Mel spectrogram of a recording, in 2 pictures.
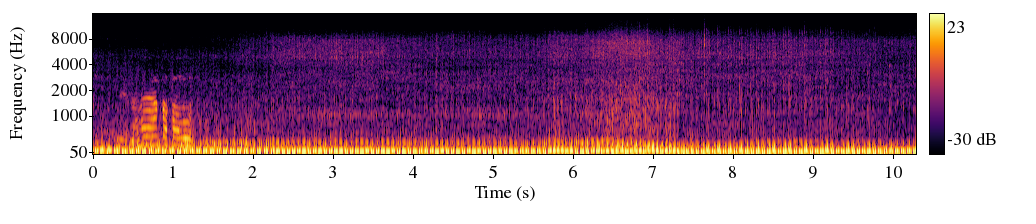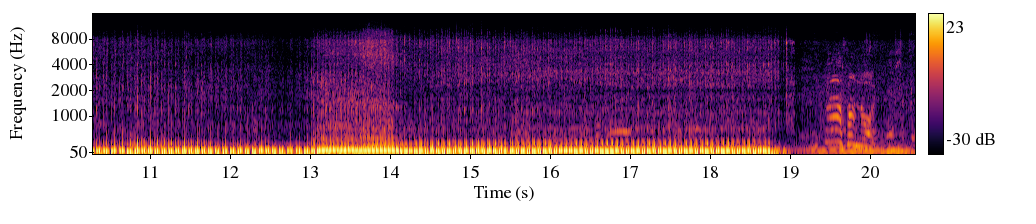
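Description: An enduro motorcycle engine runs close by at a steady, loud idle-to-mid rev for most of the clip, with a couple of brief rises in revs and speech-like sounds mixed in near the end.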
